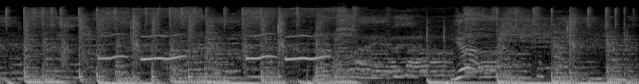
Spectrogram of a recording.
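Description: A singer sings high, thin whistle-register notes in short sustained phrases while performing a song live over a loud, full band backing, with a few sliding pitch runs.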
